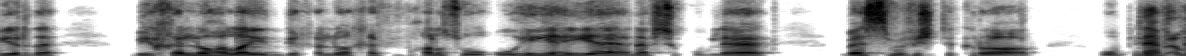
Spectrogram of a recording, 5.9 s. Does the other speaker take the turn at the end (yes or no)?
yes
